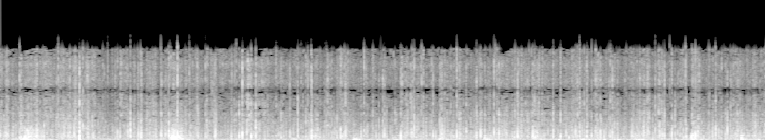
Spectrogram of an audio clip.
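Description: Steady rain falling on hard, wet surfaces: a dense hiss made of countless small drop ticks, with a few louder ticks in the first two seconds.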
